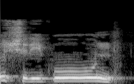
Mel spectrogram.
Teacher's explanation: يشركون، النون متحركة لكن عند الوقف عليها تصير ساكنة · Term: المد العارض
